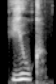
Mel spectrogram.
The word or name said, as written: yug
